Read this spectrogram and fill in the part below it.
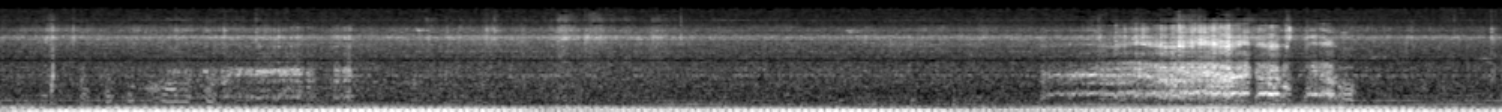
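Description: Hens cluck softly.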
